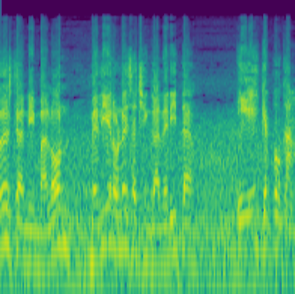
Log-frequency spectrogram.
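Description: A cartoon character speaks with animation in a man's voice.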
